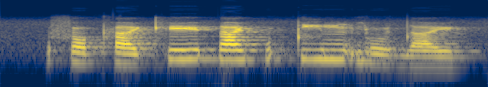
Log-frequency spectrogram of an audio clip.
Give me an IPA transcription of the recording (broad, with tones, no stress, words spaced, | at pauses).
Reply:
sʰɔ˨kʰa˨ɪ̯kʰe˦ɪ̯θa˦ɪ̯ pʊ˦ʔti˦mũ˦˨jo˨ʊ̯ da˨ɪ̯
